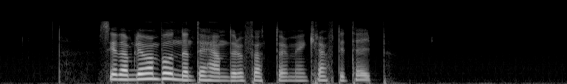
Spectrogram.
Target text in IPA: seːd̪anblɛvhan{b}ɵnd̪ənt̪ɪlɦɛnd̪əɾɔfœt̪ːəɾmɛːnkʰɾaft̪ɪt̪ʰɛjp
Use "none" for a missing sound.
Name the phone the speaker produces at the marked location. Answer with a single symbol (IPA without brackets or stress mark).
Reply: b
